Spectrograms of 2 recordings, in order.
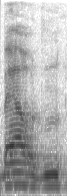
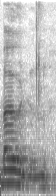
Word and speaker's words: Bowden: and he kept saying my name is b-o-w-d-e bowden not bowdoin still saying it and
